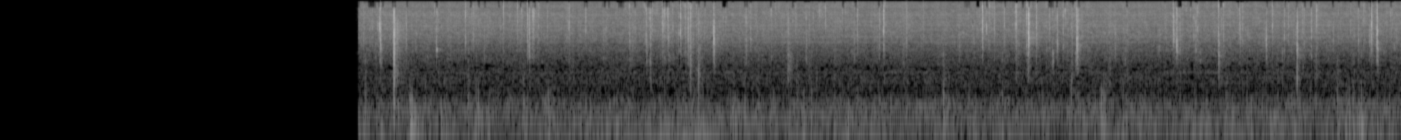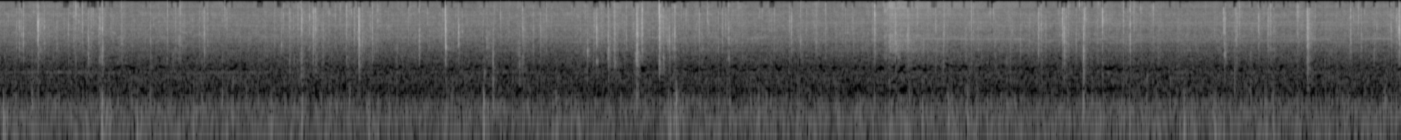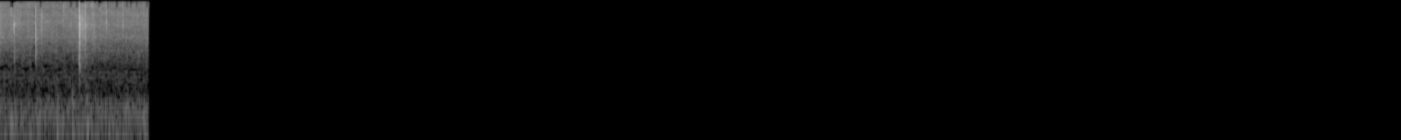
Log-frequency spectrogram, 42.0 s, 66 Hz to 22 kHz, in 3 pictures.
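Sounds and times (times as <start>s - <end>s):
wood fire crackling: 3.6s - 29.5s.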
